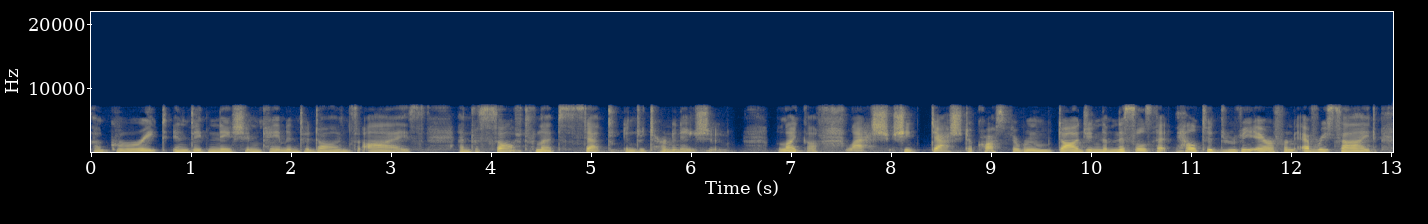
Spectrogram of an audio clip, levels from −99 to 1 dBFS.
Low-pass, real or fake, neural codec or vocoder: 7.2 kHz; fake; autoencoder, 22.05 kHz, a latent of 192 numbers a frame, VITS, trained on one speaker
